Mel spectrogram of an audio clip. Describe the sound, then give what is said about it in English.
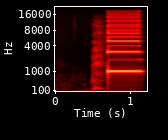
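A loud, harsh electronic buzzer blares once, steady and sustained for about half a second, right after a brief soft rustle, then cuts off abruptly. “We'll probably have to give it the buzzer. You know the buzzer you've got on there?”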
